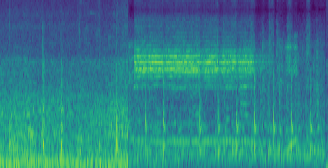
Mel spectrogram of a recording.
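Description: A knife chops rapidly on a cutting board.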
